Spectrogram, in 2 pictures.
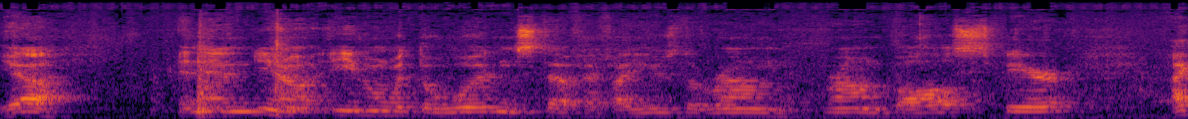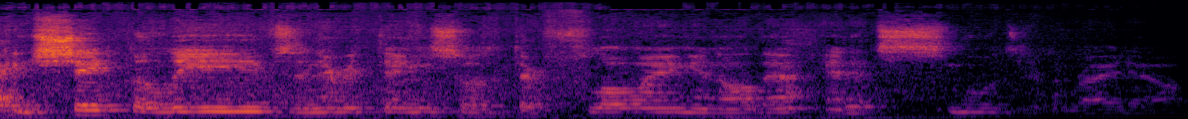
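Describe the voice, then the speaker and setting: Over noticeable background noise and audible room echo, a man speaks at a fairly slow pace in a medium pitch, his intonation monotone and flat and his loudness swinging widely. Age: 60s. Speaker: woodcarver. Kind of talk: casual chat.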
